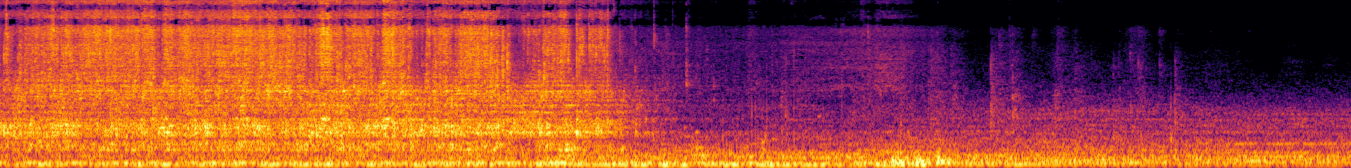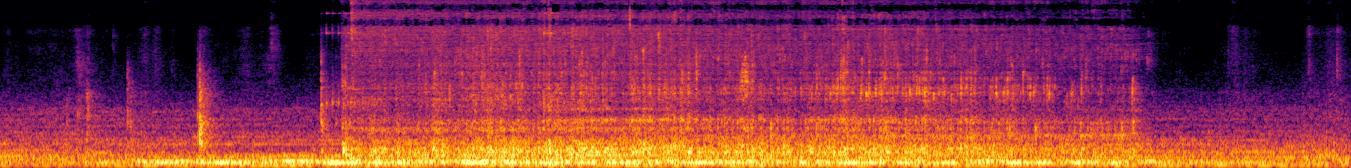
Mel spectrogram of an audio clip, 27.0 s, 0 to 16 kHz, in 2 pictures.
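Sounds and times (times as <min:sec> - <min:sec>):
toilet flushing: 0:00.0 - 0:08.7, 0:16.8 - 0:25.2.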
